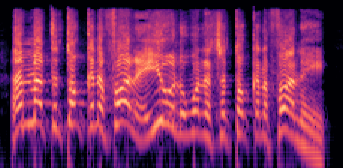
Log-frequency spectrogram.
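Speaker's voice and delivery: high, hammed-up Italian accent; funny Italian accent. Local answers the visiting rabbi, comic Italian accent. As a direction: babble in a cartoon Italian accent. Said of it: "you could stop talking funny".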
